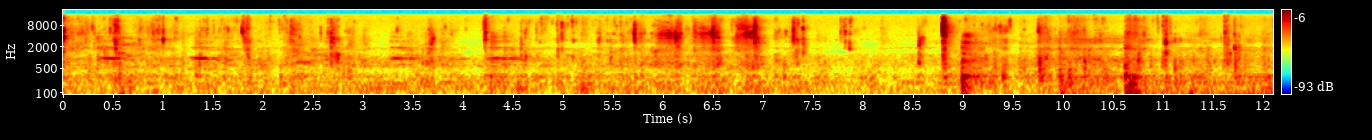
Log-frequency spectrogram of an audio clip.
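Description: Close-up chewing and lip-smacking of a mouthful of rice and dal eaten by hand, with fingers squishing and mixing rice on a steel plate. Many small clicks throughout, with a sharp click about nine seconds in standing out.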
